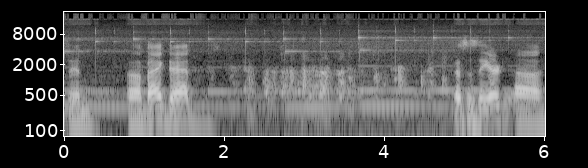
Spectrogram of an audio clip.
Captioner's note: voyeurs laugh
